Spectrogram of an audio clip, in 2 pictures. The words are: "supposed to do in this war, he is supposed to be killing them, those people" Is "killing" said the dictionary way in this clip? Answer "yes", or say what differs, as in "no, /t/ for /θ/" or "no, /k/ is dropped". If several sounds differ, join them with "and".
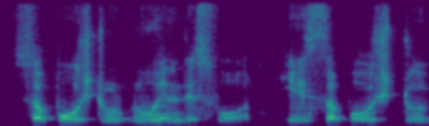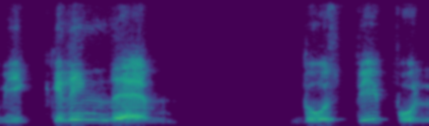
yes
